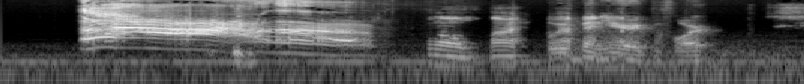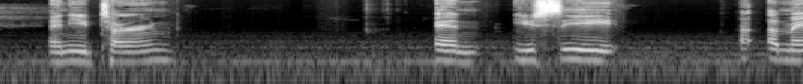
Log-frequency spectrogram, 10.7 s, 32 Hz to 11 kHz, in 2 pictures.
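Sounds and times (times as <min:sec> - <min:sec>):
person screaming in an alleyway at night: 0:00.6 - 0:02.6
speech: 0:02.8 - 0:06.6, 0:08.2 - 0:09.6, 0:10.3 - 0:10.7.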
